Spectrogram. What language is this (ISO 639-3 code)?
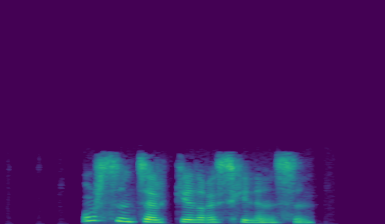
kab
